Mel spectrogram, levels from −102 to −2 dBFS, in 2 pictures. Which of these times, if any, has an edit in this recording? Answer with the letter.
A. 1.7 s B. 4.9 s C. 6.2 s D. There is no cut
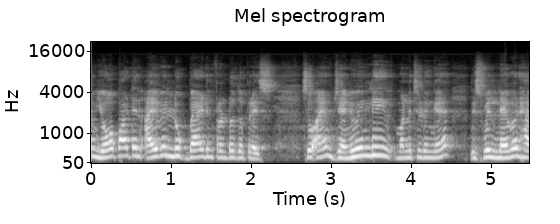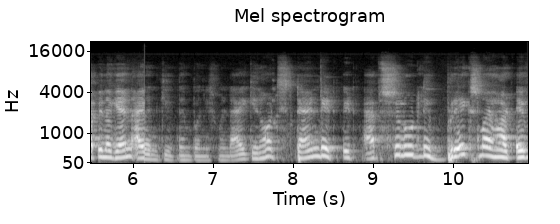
C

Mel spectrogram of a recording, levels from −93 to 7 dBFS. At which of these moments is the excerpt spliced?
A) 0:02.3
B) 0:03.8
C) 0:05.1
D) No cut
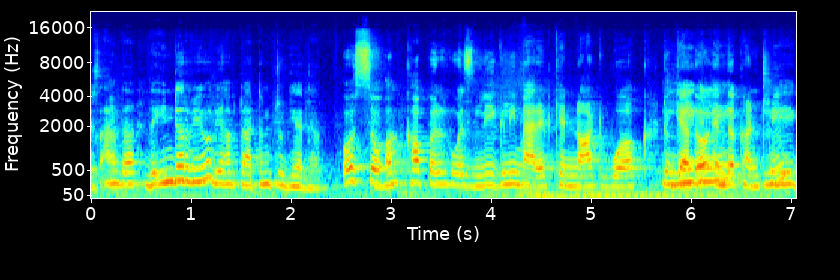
A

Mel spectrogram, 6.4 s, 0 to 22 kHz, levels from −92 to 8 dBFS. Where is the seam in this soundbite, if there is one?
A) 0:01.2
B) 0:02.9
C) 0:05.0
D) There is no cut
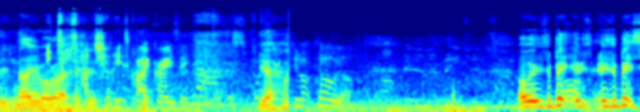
B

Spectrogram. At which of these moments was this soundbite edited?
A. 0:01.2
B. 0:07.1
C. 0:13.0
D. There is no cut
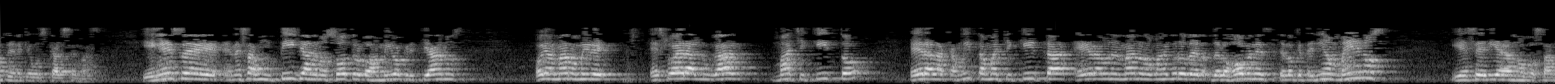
D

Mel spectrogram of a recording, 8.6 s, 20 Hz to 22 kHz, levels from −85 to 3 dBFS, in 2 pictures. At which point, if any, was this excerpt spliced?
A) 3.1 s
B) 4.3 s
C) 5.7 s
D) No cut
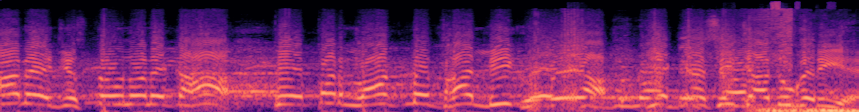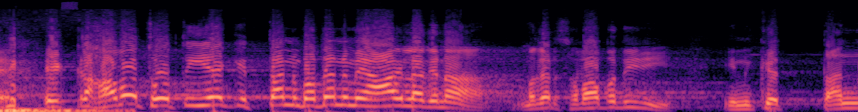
B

